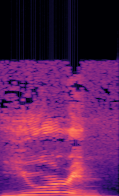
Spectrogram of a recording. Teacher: Se you contraído com R é your, your, you é não é pronunciado, Aqui eu vou ligar então o R direto no in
